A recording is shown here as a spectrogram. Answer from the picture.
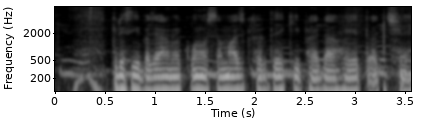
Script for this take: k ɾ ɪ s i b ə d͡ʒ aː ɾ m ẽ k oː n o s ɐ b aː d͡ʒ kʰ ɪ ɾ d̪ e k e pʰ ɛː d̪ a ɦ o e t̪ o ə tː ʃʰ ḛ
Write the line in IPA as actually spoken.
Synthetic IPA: k ɾ ɪ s i b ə d͡ʒ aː ɾ m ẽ k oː n o s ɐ m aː d͡ʒ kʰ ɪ ɾ d̪ e k i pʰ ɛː d̪ a ɦ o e t̪ o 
